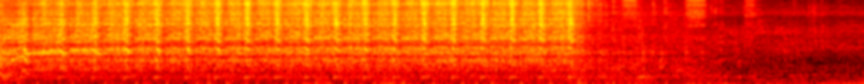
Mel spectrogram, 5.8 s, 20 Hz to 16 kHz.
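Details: 1960s/1970s Sears 10/6 lawn tractor, first start attempt; steady rhythmic starter churn for about four seconds, engine turning over but never firing, then winding down. A spark plug wire was later found not fully plugged in.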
